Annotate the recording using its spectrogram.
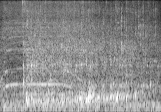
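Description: Magnetic drive pump of a two-head liquid filling machine running, with liquid rushing through its tubing. There is a click about a third of a second in, and a steady whine that lasts about a second.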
